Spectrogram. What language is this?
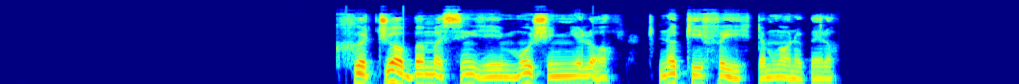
Ghomala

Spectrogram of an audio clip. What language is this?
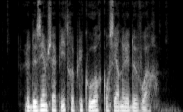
French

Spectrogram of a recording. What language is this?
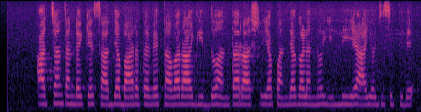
Kannada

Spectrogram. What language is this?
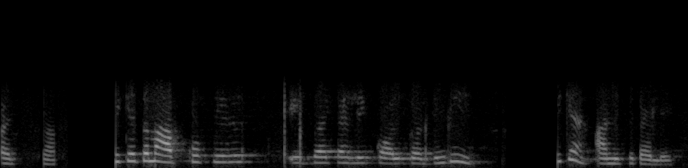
Urdu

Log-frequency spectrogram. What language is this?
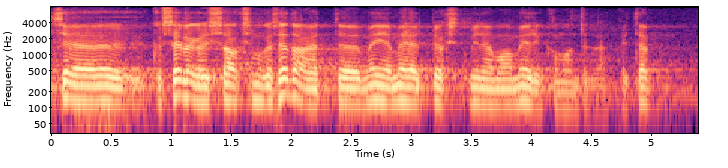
Estonian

